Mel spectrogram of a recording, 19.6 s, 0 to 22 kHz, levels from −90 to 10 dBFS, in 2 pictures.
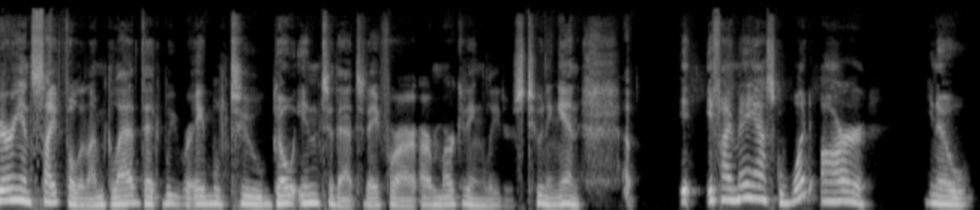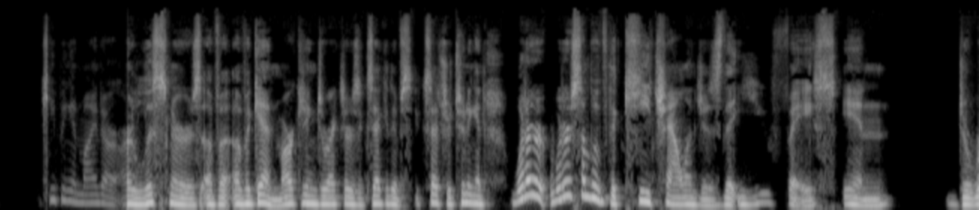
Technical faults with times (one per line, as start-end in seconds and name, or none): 10.28-11.08 one channel inverted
